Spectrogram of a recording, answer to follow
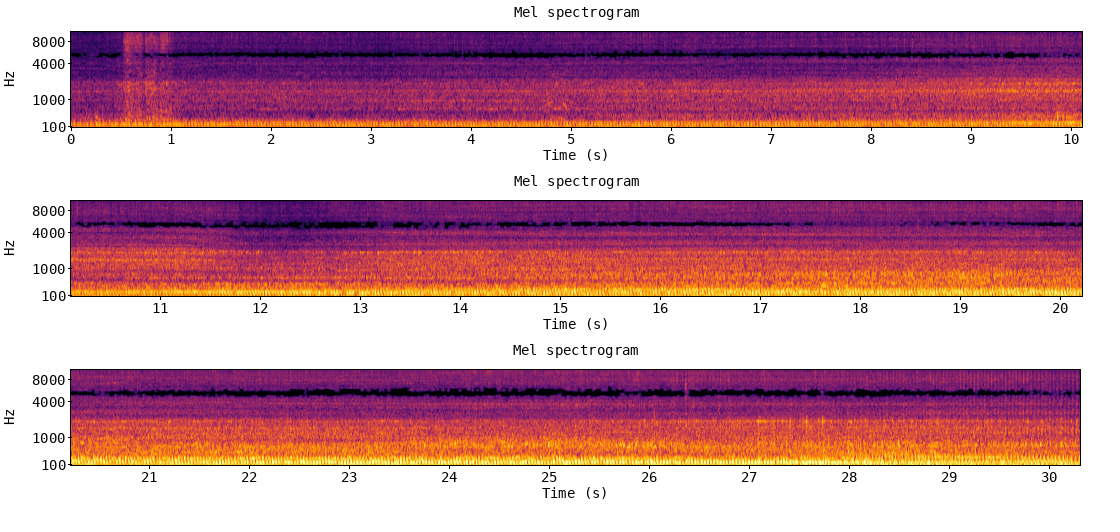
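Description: Walk-behind snowblower's small gas engine running steadily while it throws snow, growing louder in the second half.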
